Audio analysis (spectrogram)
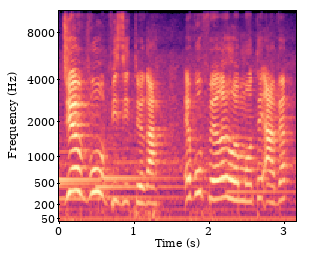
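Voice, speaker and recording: A woman reading Bible verses aloud in a steady, even way during a sermon. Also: high-pitched, normal speed. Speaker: scripture reader. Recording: instrumental music behind.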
